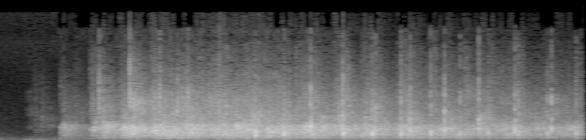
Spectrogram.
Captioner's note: audience applauding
